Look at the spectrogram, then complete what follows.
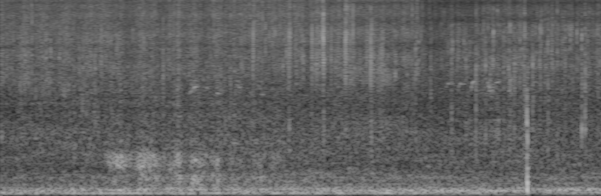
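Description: Water gushing from a pipe and splashing onto bare dirt as it fills a hollow in the ground, with a crackly spatter over a steady low hum.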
